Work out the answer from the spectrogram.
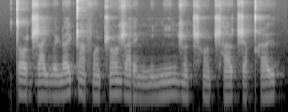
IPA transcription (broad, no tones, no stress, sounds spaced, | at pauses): t ɔ ɖ͡ʐ a i̯ w ɘ ɳ ɐ i̯ ʈ ã f ɔ̃ ʈ͡ʂ ɔ̃ ʐ a ɾ ɛ ŋ n̪ ĩ ŋ ĩ ŋ ʐ ɐ̃ ʈ͡ʂʰ ɔ̃ ʈ͡ʂʰ a ʈ͡ʂ i qʰ ɨ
